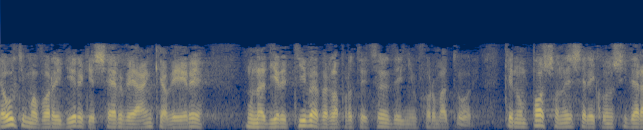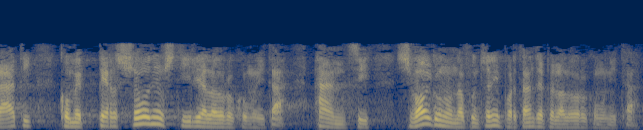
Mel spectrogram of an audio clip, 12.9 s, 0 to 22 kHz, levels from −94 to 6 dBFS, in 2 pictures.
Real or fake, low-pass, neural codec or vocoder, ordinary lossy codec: real; 5.4 kHz; none; none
